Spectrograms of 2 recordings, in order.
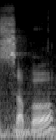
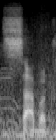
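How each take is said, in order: First: It is said with a French-style pronunciation. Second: It is said with an English-style pronunciation. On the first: "but I'm pretty sure it's it's" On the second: "as an English word, I would pronounce it"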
